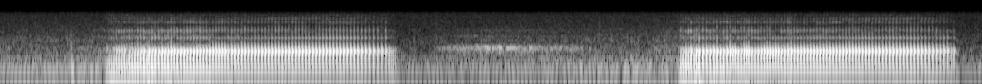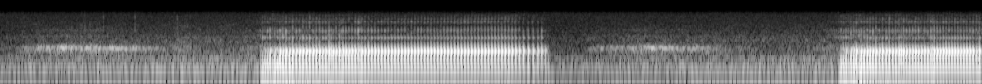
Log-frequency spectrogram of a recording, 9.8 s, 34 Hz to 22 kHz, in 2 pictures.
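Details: Adult man sleeping, snoring loudly enough to keep others awake all night: loud, rumbling, rough in-breaths with quiet out-breaths, about 21 a minute; heavy snoring.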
